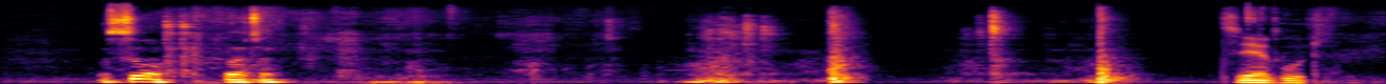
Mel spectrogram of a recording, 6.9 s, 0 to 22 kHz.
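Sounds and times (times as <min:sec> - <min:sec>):
speech: 0:00.6 - 0:01.9, 0:06.2 - 0:06.8
filing cabinet drawer rumbling and scraping along its runners: 0:01.0 - 0:05.8
filing cabinet drawer slamming with a metallic bang: 0:03.4 - 0:05.8.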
